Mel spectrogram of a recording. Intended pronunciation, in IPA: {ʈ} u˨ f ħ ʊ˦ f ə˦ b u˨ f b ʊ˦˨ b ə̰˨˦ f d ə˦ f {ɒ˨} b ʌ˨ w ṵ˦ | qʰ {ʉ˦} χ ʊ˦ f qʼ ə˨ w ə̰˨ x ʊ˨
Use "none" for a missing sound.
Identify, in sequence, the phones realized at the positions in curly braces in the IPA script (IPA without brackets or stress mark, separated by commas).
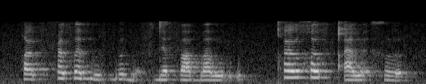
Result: q, ɒ˨, u˦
